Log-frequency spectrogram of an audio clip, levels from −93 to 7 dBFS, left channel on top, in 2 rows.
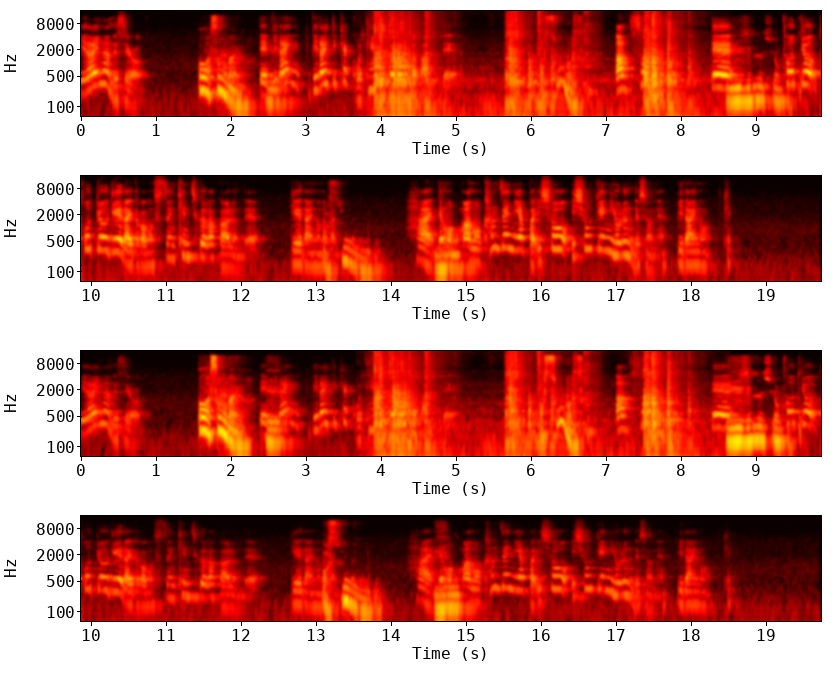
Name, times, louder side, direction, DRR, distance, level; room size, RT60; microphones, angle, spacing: voice 1, 0.0-0.8 2.4-5.0 7.1-8.0 8.4-8.7 9.4-12.2 12.7-13.3 14.2-18.5, left 6 dB, 45° left, 0.5 m, -35 dB
voice 2, 1.6-2.7 6.1-6.7 8.6-9.4 13.1-13.9 14.6-14.9, right 5 dB, 85° right, 0.6 m, -32 dB
sound 1, 3.8-5.1 5.4-8.3, right 1 dB, 25° right, 1.3 m, -33 dB
17.0 x 6.5 x 3.7 m
head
